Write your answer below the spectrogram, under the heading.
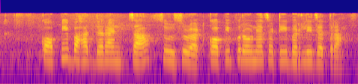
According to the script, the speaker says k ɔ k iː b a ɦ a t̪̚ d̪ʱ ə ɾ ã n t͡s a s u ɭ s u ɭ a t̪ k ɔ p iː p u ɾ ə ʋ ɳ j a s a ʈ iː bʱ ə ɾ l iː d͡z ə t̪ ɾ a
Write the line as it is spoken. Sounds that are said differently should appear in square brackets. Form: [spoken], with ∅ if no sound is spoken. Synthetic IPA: k ɔ [p] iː b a ɦ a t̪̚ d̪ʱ ə ɾ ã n t͡s a s u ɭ s u ɭ a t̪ k ɔ p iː p u ɾ ə ʋ ɳ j a s a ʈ iː bʱ ə ɾ l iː d͡z ə t̪ ɾ a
